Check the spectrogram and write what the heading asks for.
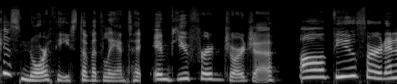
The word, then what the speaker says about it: Buford: The lake is northeast of Atlanta in Beaufort, Georgia. Oh, Beaufort. And it's spelled like Buford.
